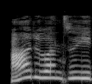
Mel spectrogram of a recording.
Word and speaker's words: R1-Z: いう説がある r 1 ずいいという読み方は当時のカタログにも掲載されていたライバル機種は 2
